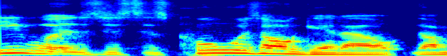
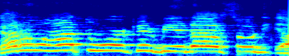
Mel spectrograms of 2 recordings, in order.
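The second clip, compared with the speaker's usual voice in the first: retold retort; much faster than usual. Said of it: "I'm like".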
